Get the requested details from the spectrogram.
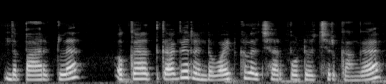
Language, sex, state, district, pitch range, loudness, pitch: Tamil, female, Tamil Nadu, Nilgiris, 220-255 Hz, -15 LUFS, 230 Hz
